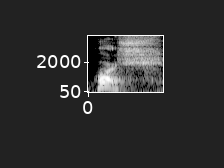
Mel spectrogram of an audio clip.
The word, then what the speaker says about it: Horejsi: John Horsch. Correct. Did I pronounce it right, John?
